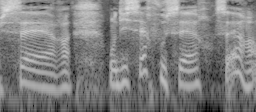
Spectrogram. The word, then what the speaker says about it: Cerf: On dit Cerf ou Cerf? Cerf, hein, on ne prononce pas le F.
